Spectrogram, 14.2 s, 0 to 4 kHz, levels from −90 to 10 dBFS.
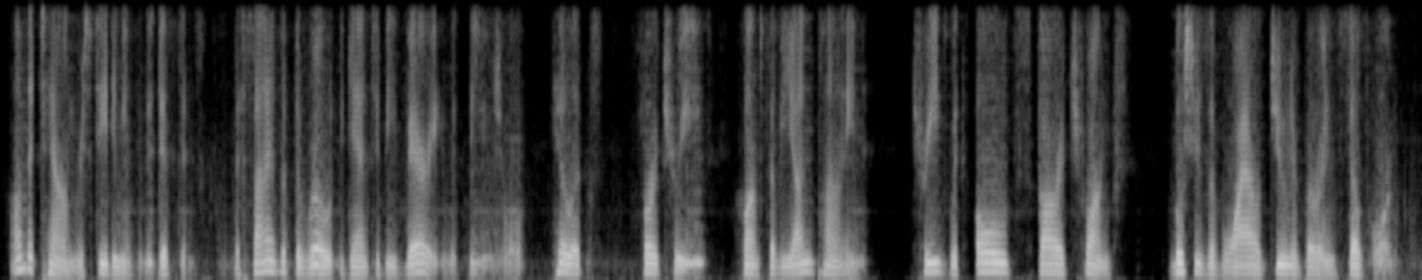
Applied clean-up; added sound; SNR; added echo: neural separator model SepFormer WHAMR!.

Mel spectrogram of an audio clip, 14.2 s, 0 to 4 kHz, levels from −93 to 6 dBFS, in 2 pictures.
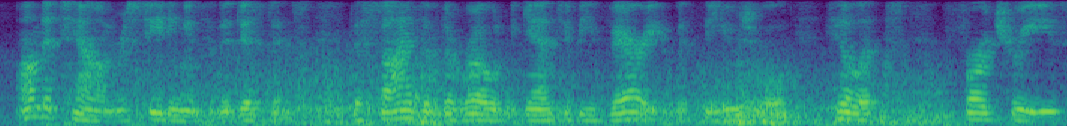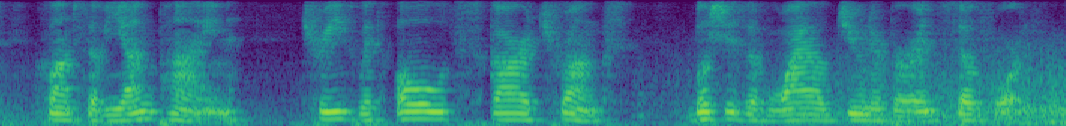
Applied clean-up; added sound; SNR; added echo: none; Thunder; 9 dB; reverberation time 0.2 s.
